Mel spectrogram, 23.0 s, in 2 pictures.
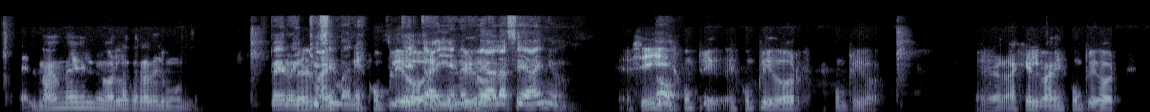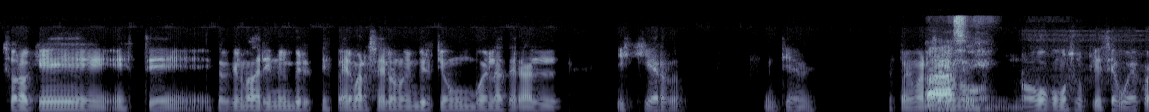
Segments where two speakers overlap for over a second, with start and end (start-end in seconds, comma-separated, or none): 2.9-5.1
